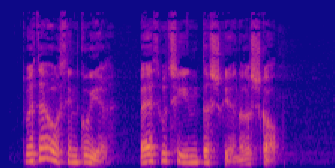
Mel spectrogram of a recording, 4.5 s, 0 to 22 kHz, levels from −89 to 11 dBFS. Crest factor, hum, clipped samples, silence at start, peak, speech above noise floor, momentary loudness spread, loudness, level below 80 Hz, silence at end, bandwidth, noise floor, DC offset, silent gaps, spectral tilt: 18 dB; none; under 0.1%; 0.35 s; -10 dBFS; 41 dB; 9 LU; -28 LUFS; -74 dBFS; 0.75 s; 16.5 kHz; -68 dBFS; under 0.1%; none; -4.5 dB/octave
